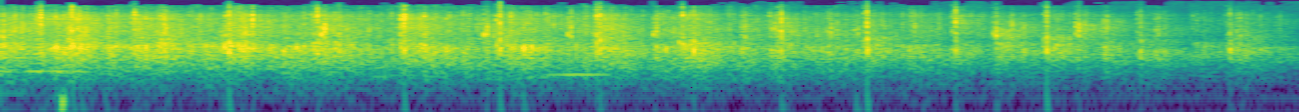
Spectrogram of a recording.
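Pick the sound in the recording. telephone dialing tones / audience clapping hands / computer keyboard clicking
audience clapping hands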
